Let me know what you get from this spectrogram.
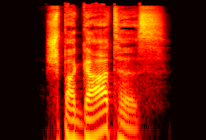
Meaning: genitive of Spagat
- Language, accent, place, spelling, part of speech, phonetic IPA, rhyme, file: German, Germany, Berlin, Spagates, noun, [ʃpaˈɡaːtəs], -aːtəs, De-Spagates.ogg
